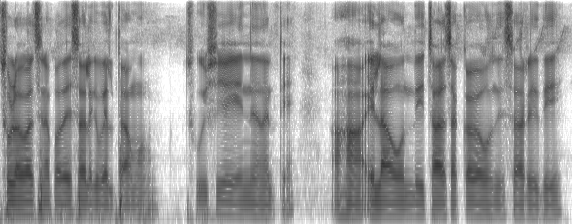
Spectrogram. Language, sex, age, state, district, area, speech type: Telugu, male, 18-30, Telangana, Nalgonda, urban, spontaneous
